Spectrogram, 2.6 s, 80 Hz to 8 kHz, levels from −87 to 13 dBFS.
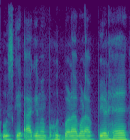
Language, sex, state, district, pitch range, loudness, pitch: Hindi, male, Jharkhand, Deoghar, 115-120 Hz, -14 LUFS, 115 Hz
